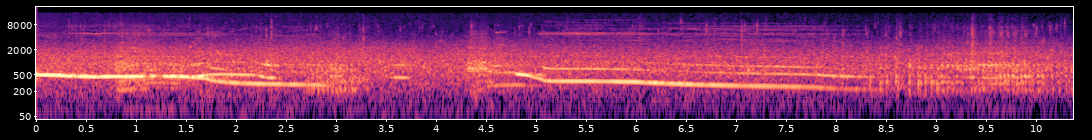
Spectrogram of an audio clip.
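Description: Wolves howl in long, smooth tones that hold steady and then slide downward, several voices overlapping.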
